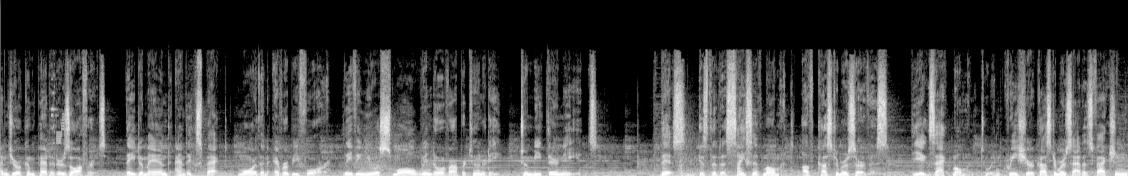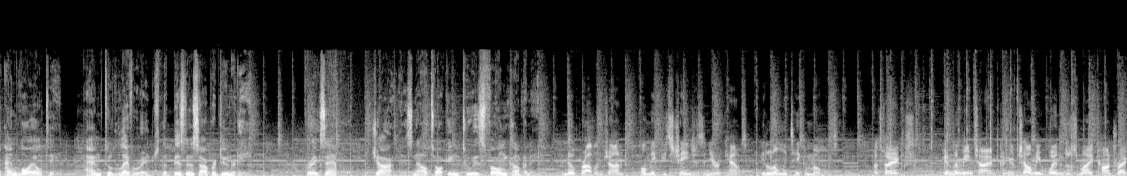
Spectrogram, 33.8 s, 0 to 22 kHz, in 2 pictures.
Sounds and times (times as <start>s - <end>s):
Male speech, man speaking: 0.0s - 9.0s, 9.9s - 20.7s, 21.5s - 33.8s
Conversation: 0.0s - 33.8s
Music: 0.0s - 33.8s.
